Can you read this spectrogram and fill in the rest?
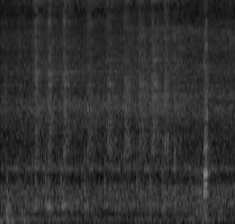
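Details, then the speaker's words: Mopar engine with headers, engine running: air blowing sideways out of a small leak at the exhaust manifold-to-head gasket joint, found while feeling around after earlier header-to-pipe gasket repair. "as you can see it blowing sideways out of there right sort of george"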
